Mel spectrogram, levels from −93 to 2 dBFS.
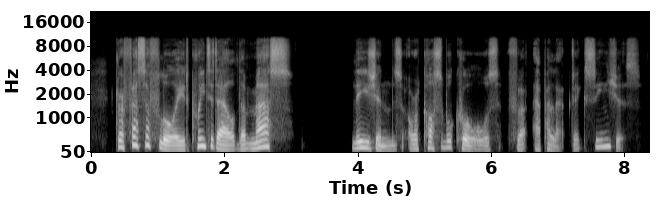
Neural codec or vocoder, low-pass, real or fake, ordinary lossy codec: codec, 24 kHz, 0.9 kbps, WavTokenizer, medium speech release version 2; 9.9 kHz; fake; none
